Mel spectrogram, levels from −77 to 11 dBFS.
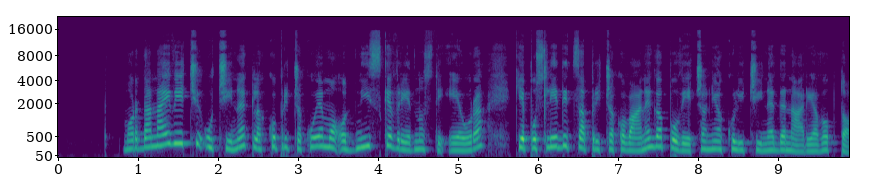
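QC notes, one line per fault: Throughout: low-delay AAC compression. The speech sounds rough and grainy, with a hiss filling the gaps between pitch harmonics and a top band that sounds thin and synthetic. This is likely AAC-ELD at a low bitrate, around 32 kbps. Its short frames resolve the harmonics less finely, and at this low bitrate the bits run out. On a spectrogram, the harmonic stripes look smeared, noise fills the valleys between them, and the upper band looks patchy and blocky.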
